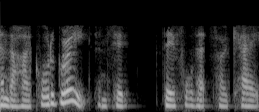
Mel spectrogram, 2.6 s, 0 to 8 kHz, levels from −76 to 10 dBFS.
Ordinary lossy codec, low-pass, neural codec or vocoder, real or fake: AAC, 16 kbps; 7.2 kHz; none; real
